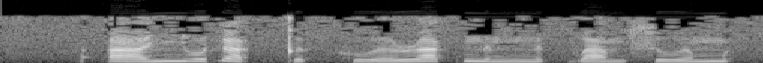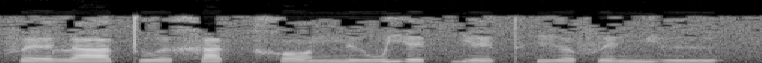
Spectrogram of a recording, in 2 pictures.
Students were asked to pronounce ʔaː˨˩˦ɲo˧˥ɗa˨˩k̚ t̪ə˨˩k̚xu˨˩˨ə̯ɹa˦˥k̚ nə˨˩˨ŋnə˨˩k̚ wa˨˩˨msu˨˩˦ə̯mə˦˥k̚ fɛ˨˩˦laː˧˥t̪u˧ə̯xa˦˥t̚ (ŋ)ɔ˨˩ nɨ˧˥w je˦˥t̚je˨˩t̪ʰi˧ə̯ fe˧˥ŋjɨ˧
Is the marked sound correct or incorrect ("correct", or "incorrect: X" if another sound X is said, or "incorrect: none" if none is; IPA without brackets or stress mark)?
incorrect: x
